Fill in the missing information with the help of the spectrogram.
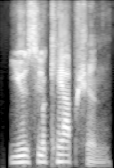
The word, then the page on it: usucaption: American English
